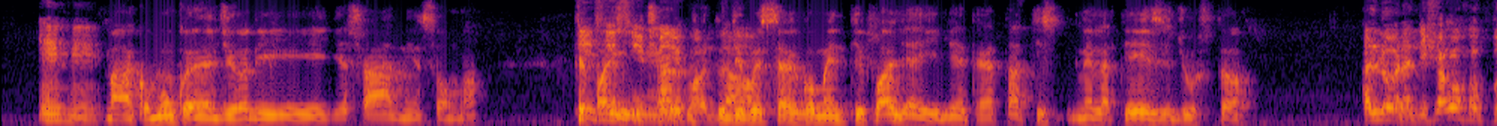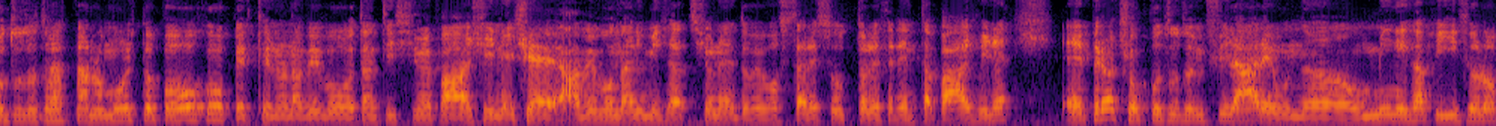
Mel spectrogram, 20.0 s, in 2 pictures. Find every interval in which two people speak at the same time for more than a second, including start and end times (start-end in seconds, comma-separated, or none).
3.8-5.1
